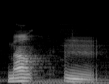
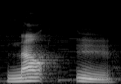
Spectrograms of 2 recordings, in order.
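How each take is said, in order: First: The middle T is stopped, air through nose. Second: The same.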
